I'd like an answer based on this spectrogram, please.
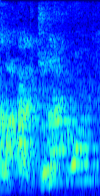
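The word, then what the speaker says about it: وَأَرْجُلَكُمْ: Rasul pernah membacanya dalam 2 bentuk. Sekali waktu dibaca wa arjulakum, sekali waktu beliau membaca wa arjulikum.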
